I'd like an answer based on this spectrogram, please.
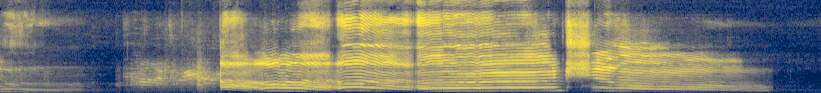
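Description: Loud, high-pitched wailing cry in long sustained bursts with brief catches of breath between them; an infant crying.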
